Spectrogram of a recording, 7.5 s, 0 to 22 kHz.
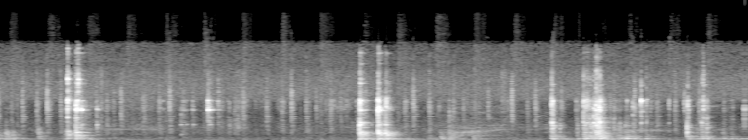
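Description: Metal wrenches, a pair of 14-inch ones, crank a plumbing fitting on a Navien combi boiler. A few sharp, ratchety clicks and grinding creaks come in bursts with quiet pauses between them, close and moderately loud.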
